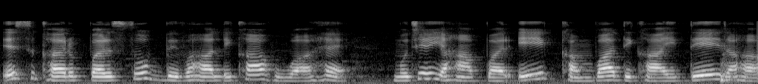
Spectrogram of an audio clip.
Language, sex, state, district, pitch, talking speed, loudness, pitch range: Hindi, female, Madhya Pradesh, Katni, 185 Hz, 125 wpm, -15 LUFS, 170-215 Hz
